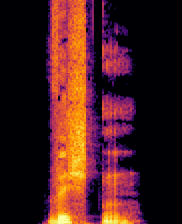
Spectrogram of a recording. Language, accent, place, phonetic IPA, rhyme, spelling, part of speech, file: German, Germany, Berlin, [ˈvɪʃtn̩], -ɪʃtn̩, wischten, verb, De-wischten.ogg
- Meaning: inflection of wischen: 1. first/third-person plural preterite 2. first/third-person plural subjunctive II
